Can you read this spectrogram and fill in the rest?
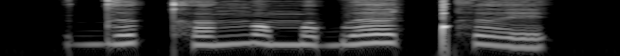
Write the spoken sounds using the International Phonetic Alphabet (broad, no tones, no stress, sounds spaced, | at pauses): d ə kʰ ʌ ŋ ɔ m ʌ b ɜ ǃʰ ə e̯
